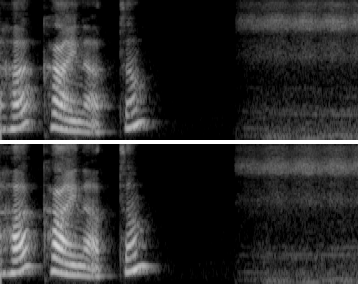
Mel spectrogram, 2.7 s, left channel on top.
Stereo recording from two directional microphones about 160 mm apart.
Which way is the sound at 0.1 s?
20° right (ahead or behind).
